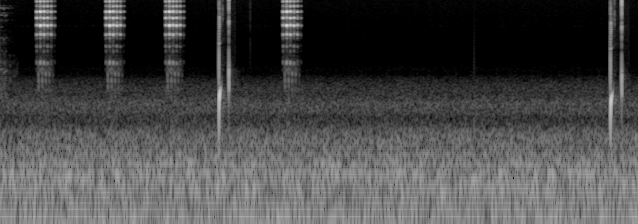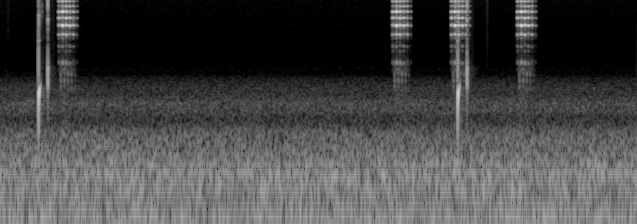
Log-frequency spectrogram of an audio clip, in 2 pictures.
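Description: Short soft electronic clicks sound now and then.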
